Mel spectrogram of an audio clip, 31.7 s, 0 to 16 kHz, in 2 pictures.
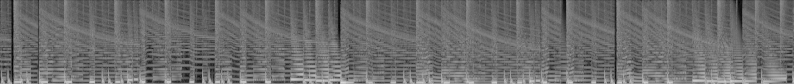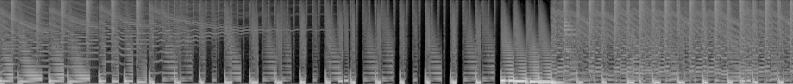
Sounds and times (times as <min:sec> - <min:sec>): Music: 0:00.0 - 0:31.7.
